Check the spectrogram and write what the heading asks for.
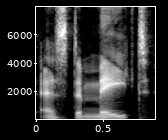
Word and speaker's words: estimate: It's estimate, and yes, this one is pronounced estimate with a long A because it's the first form, which is a verb, and I think it's just transitive from circa 1532.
